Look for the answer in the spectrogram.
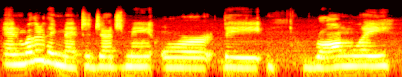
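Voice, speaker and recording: A late-twenties woman vlogs from home at night, talking slowly and candidly to her camera, wandering off topic and making self-deprecating jokes. Her medium-pitched, slightly bright voice has fairly even intonation, with slight background noise.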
